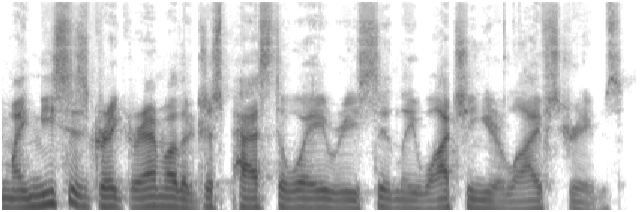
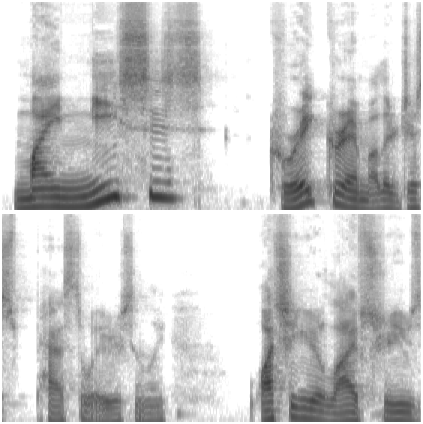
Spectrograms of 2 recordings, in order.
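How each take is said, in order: First: It runs on without a break after 'recently'. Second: There is a break after 'recently'.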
